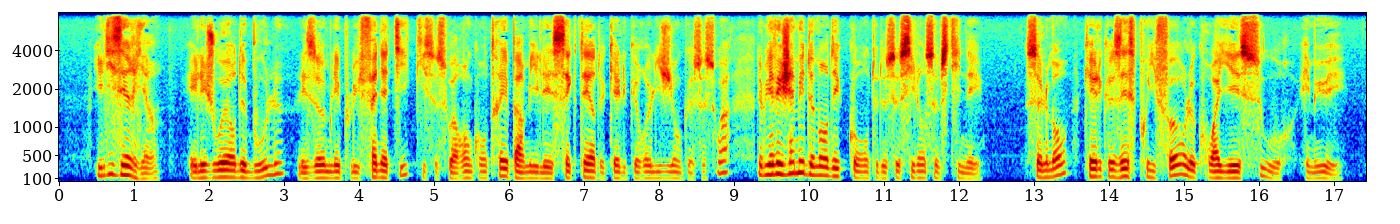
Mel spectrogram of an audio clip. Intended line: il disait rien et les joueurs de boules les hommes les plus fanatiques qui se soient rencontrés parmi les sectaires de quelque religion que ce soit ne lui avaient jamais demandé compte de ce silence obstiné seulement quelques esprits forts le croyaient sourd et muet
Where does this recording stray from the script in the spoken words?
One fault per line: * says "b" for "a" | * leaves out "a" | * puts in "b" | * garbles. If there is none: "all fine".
all fine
